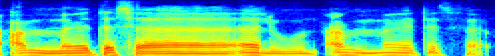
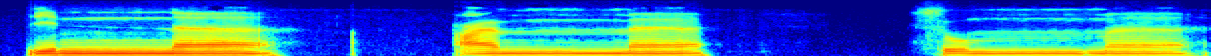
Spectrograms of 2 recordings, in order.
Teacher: Jadi nun dengan mim ketika dia bertasydid maka sempurnakanlah ghunahnya dua harakat. Sempurnakanlah gunahnya.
